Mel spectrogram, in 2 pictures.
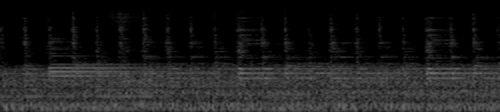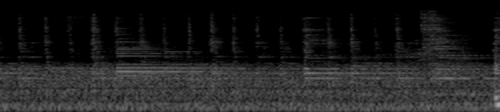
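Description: Quiet acoustic guitar accompaniment playing the song's introduction, its held chords changing every second or two, with a light, regular ticking above them.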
